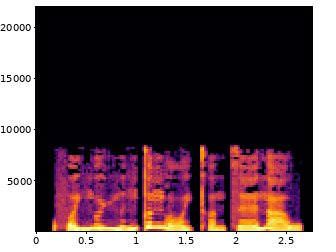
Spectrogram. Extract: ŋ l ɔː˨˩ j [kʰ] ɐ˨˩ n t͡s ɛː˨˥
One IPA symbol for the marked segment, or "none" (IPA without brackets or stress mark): kʰ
